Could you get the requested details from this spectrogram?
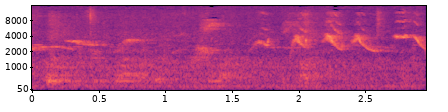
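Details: A Chinese hwamei, a long-tailed bird with a good, even voice that flicks its wings, sings a fast run of clear, slurred whistles, rising and falling swoops repeated about every third of a second, over a low background hum.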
